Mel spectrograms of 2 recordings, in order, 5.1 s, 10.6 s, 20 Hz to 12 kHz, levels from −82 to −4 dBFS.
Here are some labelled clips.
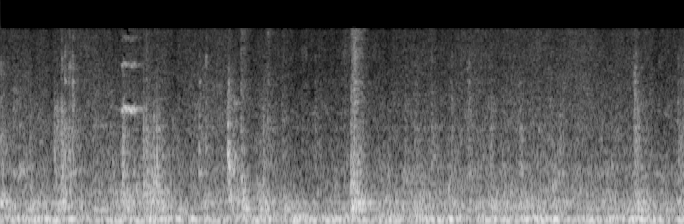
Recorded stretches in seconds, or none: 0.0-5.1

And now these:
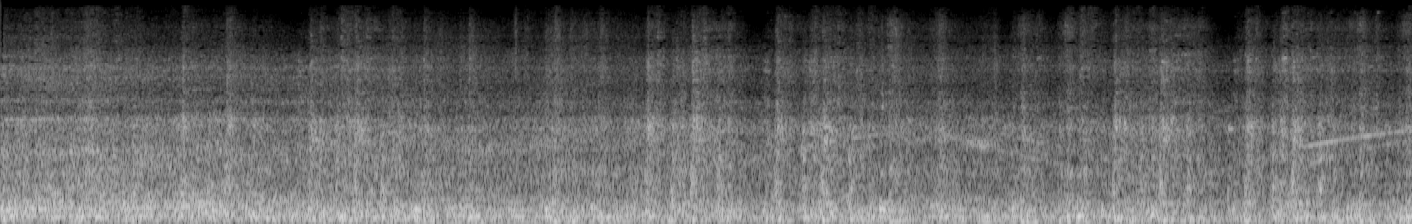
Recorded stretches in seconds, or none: 0.0-3.0; 4.9-6.7; 7.5-10.6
